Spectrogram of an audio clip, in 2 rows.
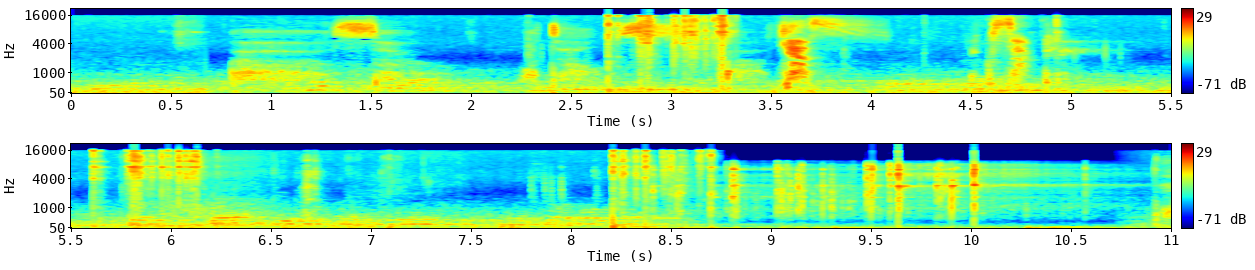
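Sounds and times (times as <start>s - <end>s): poker chips clinking: 2.4s - 4.0s, 4.6s - 11.0s.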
